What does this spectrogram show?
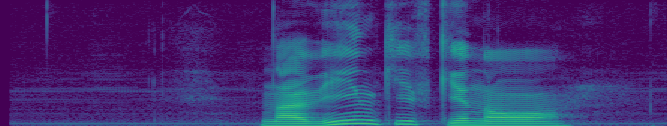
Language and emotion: Russian, positive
